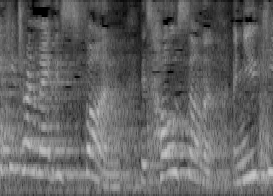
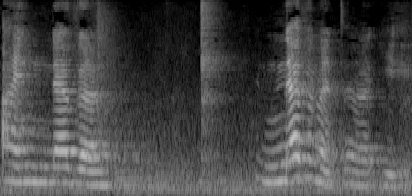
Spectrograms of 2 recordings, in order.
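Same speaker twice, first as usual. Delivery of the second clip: low, quiet, halting apology; subdued apology; 6 semitones lower, 6 dB quieter than usual. Acted. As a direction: apologise softly, pausing after the false start. Quiet apology after the friend's tirade.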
